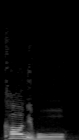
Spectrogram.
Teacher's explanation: 英式发音的前后都没有卷舌音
